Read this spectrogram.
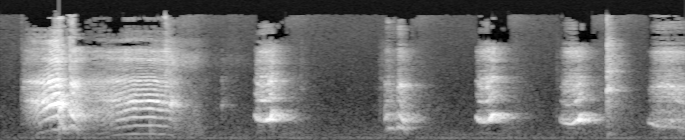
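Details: Young child crying after being hit by his little brother: wailing cry followed by short sobbing bursts with pauses between them.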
